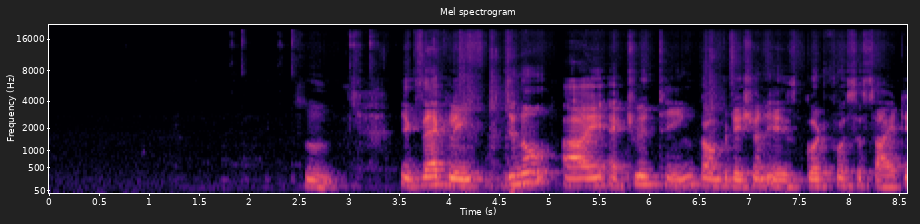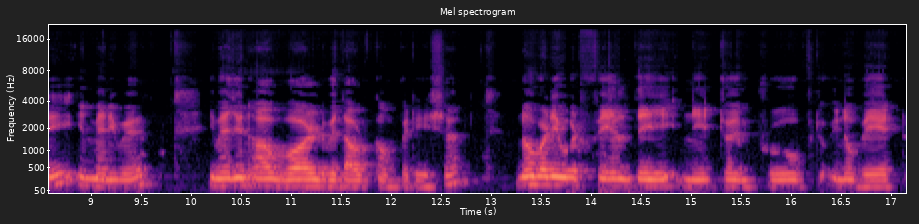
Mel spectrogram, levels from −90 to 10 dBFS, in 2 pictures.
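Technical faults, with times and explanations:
No technical faults detected in this speech recording.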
